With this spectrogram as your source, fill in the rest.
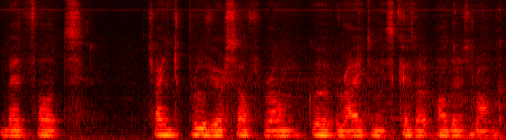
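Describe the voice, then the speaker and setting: A man with a non-native accent speaks at a fairly slow pace and medium pitch, his dark, mellow tone somewhat breathy and his intonation monotone and flat. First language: not English. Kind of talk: casual talk to camera. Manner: hesitant, stuttering, long pauses.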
